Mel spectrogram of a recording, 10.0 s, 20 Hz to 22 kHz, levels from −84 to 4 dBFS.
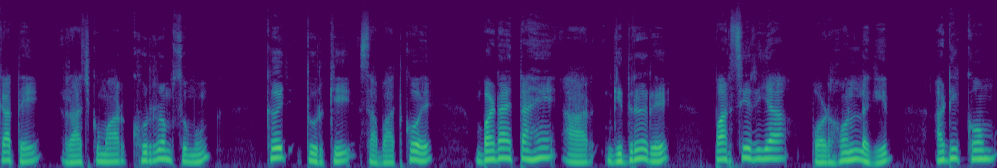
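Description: No technical faults can be heard anywhere in this speech recording, so there is nothing in its signal to point to or explain.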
